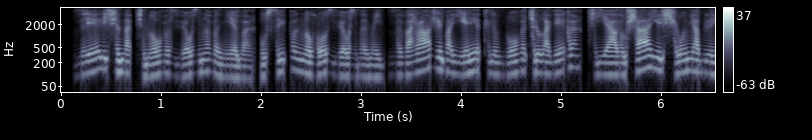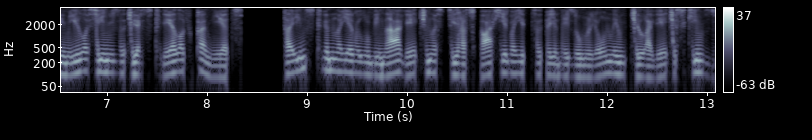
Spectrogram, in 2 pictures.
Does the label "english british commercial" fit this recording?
No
